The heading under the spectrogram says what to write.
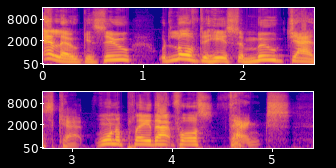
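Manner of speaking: put-on Cockney accent. Reading a listener's request on air, the host does a cockney accent. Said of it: "I don't know why you've got a Cockney accent, but that's what you're getting".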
